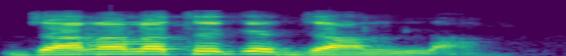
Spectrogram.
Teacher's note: এটা হচ্ছে স্বরলোপ হচ্ছে, কিন্তু মধ্য স্বরলোপ হচ্ছে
